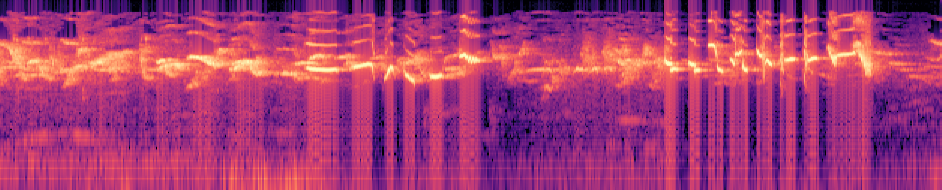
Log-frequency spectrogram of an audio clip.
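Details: Oriental magpie-robin lure song to rouse rival birds. Varied sliding whistles lead into a string of evenly spaced chirps, then a quick rattling trill. Faint low rumble at the start.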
